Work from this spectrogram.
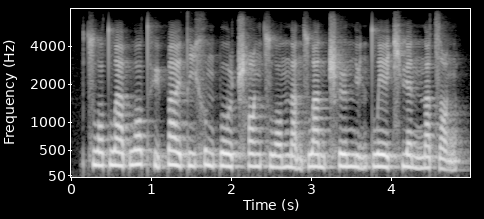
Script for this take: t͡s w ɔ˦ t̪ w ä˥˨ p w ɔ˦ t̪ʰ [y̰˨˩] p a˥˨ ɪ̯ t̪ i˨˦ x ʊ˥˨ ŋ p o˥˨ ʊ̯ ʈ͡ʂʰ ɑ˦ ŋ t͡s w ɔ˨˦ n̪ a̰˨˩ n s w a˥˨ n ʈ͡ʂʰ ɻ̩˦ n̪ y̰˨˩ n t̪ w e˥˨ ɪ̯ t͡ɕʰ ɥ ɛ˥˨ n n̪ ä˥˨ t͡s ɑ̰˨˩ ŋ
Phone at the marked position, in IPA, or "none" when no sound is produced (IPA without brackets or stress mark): y̰˨˩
